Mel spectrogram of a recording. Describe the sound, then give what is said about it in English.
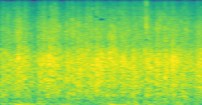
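An audience applauds steadily, a dense wash of many hands clapping at once, sustained and even throughout, with no voices standing out. “Let's give it up”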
